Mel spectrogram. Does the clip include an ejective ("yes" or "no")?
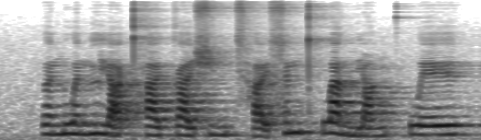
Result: no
